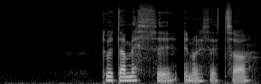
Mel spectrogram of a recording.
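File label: "methu" Welsh, spoken word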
